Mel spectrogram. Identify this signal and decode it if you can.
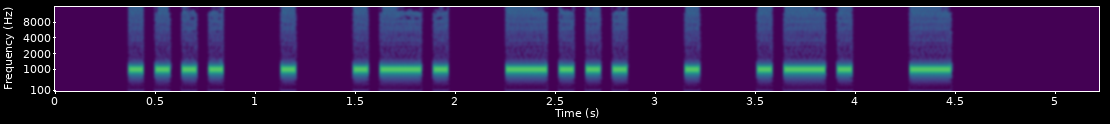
Morse code, heard as a keyed tone, about 18 wpm, spaced as for 15 wpm, 1000 Hz. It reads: HERBERT
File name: qotdfiles / 15wpm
